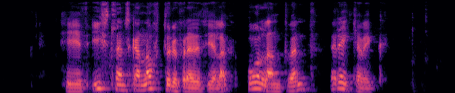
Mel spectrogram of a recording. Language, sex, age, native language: Icelandic, male, 20-29, Icelandic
